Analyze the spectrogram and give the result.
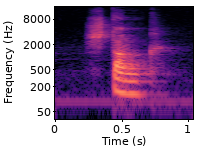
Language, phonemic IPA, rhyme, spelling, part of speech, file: Dutch, /stɑŋk/, -ɑŋk, stank, noun, Nl-stank.ogg
- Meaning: stench, stink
